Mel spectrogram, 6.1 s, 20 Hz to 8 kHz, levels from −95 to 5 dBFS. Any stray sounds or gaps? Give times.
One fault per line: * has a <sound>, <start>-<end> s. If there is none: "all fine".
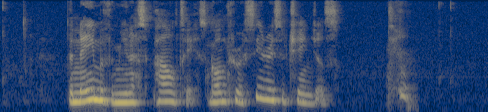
* has a sneeze, 4.8-5.2 s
